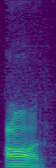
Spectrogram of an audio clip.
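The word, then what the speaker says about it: our: ऐसे ही इसे पढ़ते हैं आर। ध्यान रखना, इसे आवर नहीं पढ़ते, आवर माने तो घंटा होता है। ठीक है, इसे पढ़ेंगे आर, आर माने हमारा।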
